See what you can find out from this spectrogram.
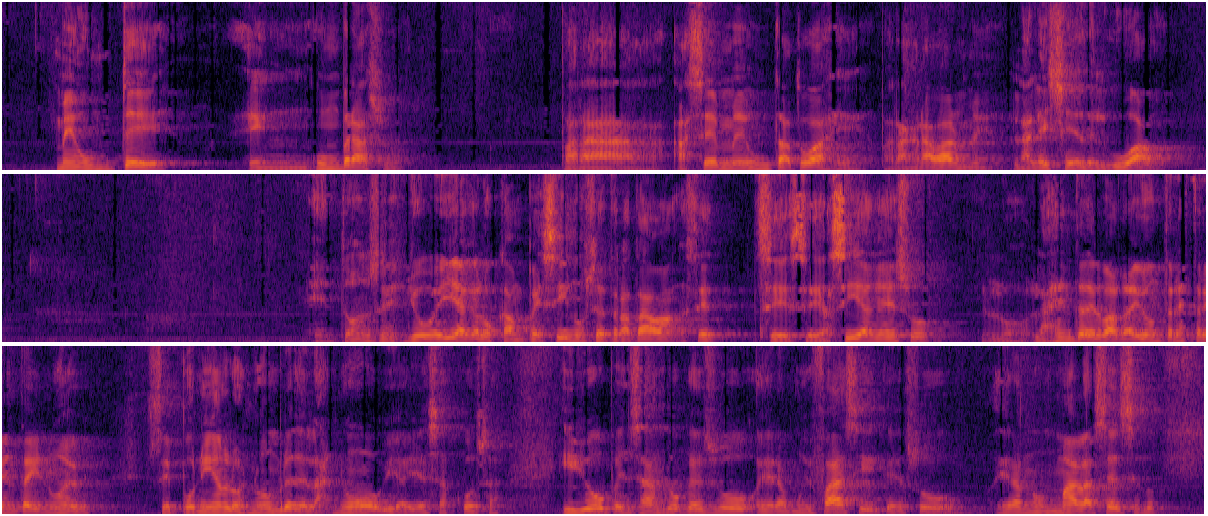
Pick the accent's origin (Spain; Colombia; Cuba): Cuba; el primer acto de compromiso que yo tuve como ciudadano de Cuba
